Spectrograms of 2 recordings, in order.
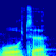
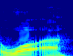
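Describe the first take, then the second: First: It is said in a posher, standard accent. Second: It is said in a Cockney-style accent. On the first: "I always say water" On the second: "more uh either Cockney or other areas of the country"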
